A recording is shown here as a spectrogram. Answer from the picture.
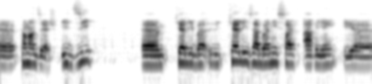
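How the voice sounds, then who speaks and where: Speaking very slowly, a man uses a fairly high voice. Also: fairly even intonation. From Quebec, Portuguese heritage. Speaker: gaming youtuber. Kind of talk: casual vlog monologue. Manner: halting, many fillers.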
